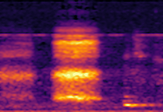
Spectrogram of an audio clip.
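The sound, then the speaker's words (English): A tired person yawning: a breathy, wheezy intake of about half a second, followed by a short, low voiced sigh as it fades. “at this time I'm also yawning”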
